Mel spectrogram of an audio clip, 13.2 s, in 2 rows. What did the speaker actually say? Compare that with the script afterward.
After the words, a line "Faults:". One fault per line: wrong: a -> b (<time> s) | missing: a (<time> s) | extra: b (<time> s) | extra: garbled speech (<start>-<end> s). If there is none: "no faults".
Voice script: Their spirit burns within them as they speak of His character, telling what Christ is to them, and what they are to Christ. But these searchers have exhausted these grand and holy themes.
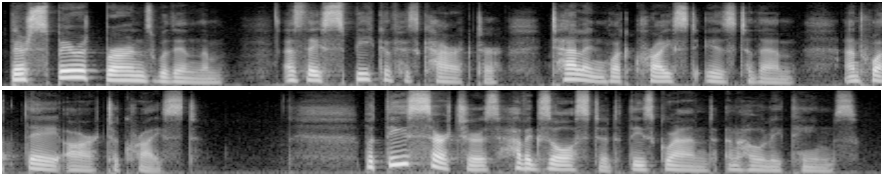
Their spirit burns within them as they speak of His character, telling what Christ is to them, and what they are to Christ. But these searchers have exhausted these grand and holy themes.
Faults:
no faults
